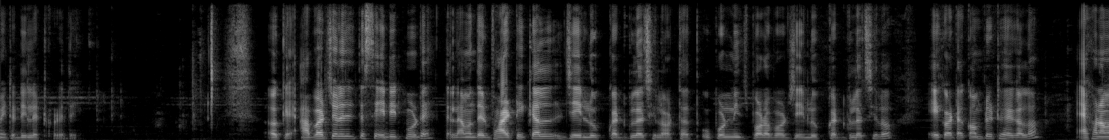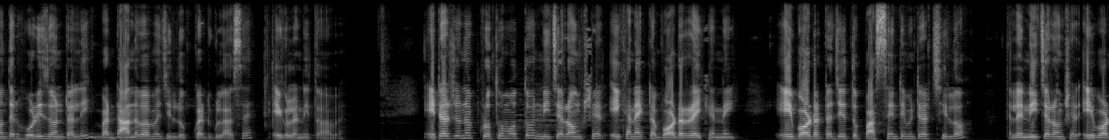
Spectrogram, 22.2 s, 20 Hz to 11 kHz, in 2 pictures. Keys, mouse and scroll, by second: 0.7 click, 0.9 Delete, 1.2 Delete, 1.6-2.0 scroll down 1, 2.0 shift+middle click, 2.8 Tab, 3.4 shift+middle click, 4.0 alt+a, 14.9-22.1 middle drag.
